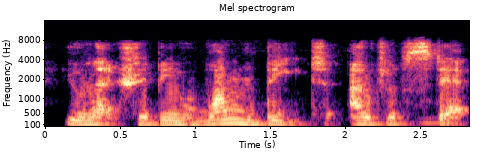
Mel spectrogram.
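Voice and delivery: ordinary delivery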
